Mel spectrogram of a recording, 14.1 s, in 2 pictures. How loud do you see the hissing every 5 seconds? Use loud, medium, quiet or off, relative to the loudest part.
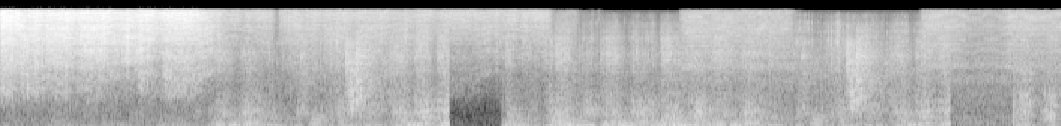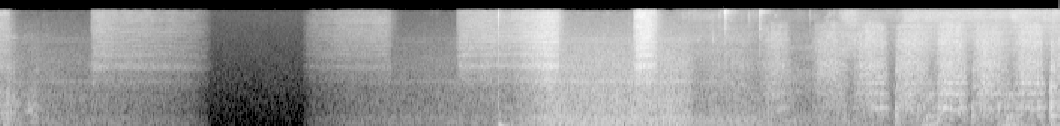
loud, quiet, loud.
